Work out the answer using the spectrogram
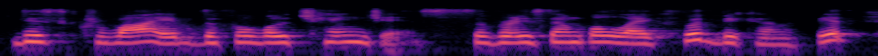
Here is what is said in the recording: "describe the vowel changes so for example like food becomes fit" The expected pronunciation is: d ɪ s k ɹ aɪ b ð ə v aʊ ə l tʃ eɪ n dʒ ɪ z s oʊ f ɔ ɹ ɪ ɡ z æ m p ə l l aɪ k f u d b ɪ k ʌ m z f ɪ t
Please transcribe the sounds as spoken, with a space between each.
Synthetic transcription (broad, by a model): d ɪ s k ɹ aɪ b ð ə f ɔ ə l tʃ eɪ n dʒ ɪ z s oʊ f ɔ ɹ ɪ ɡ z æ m p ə l l aɪ k f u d b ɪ k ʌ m f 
